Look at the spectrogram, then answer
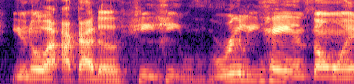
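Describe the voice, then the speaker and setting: A woman speaks with a very deep, low pitch. Audible room echo surrounds her voice. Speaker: reality TV recap youtuber. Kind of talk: casual recap commentary.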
